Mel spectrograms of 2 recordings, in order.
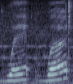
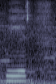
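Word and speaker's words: Wyrd: you about is called the way of the weird by Brian Bates I was pronouncing that as we're word before but I looked it up and apparently it's pronounced weird and even in the book it gives you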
